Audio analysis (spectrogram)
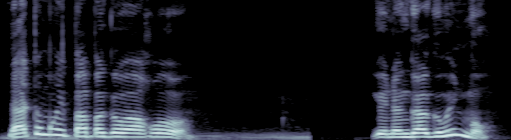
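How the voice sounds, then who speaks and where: A woman's voice: mid-range voice, lively intonation, moderate pace, mellow, close to an everyday voice. A woman voicing a stern, aloof male CEO in an audio drama, curt and commanding.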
